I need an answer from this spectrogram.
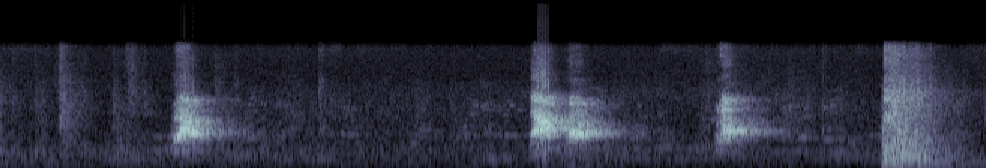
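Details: Three loud dog barks come spaced a second or more apart, followed by a sharp broadband thud at the end.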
